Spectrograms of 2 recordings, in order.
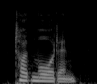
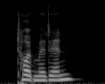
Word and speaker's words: Todmorden: So now we go to a very famous place for ufologists, Todmorden. Todmorden. Todmorden. That's how they say it in West Yorkshire, is known as UFO Alley.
